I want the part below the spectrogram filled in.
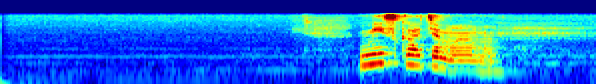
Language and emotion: Russian, sad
